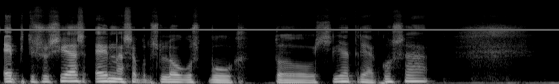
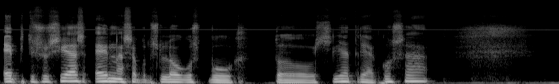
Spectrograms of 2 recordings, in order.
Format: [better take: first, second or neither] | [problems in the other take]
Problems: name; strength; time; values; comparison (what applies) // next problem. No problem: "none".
second | high-pitched whine; loud; throughout; 5 kHz, 6 dB below the speech; faint in the second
